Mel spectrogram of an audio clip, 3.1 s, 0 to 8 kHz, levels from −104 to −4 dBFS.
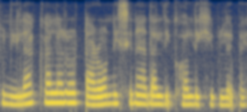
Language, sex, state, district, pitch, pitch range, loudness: Assamese, female, Assam, Kamrup Metropolitan, 225 Hz, 210-245 Hz, -13 LUFS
